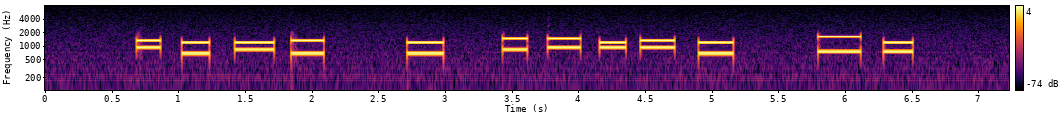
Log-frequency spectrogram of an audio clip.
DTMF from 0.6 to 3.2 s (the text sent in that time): 0172 1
